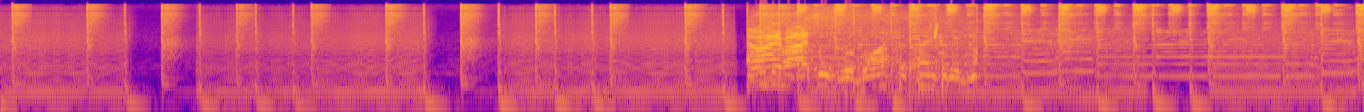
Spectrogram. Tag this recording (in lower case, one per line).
music
speech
